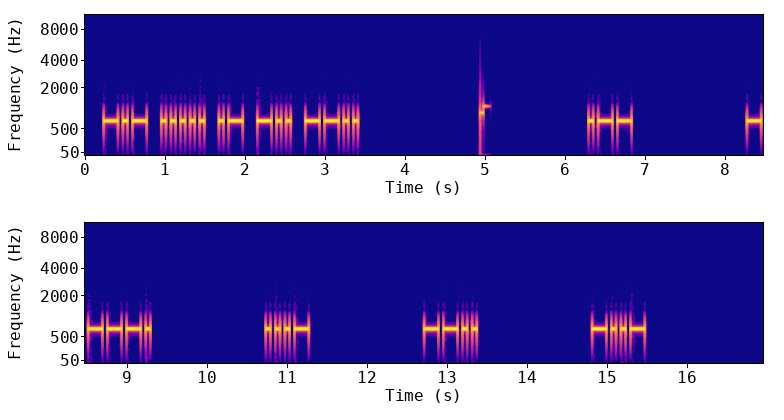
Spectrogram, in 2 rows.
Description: Morse code, heard as a keyed tone, about 20 wpm, spaced as for 9 wpm, 700 Hz. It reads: K5ADZ W9VZX
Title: USA Call Signs - 5 Characters - 8x Character Spacing - 20wpm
